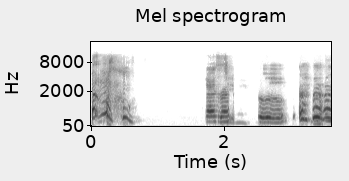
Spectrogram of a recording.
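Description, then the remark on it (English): A single loud sneeze bursts out at the start, followed after a short pause by a voice making brief vocal sounds. “When somebody sneezes and you want to tell them.”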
